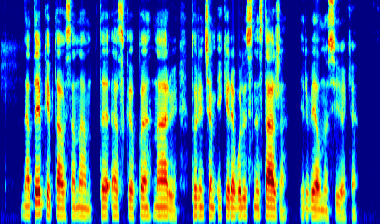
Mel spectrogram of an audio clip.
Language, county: Lithuanian, Kaunas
